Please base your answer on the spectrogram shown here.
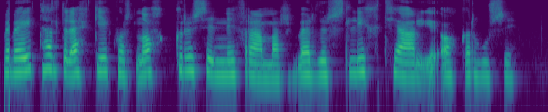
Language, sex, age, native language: Icelandic, female, 40-49, Icelandic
